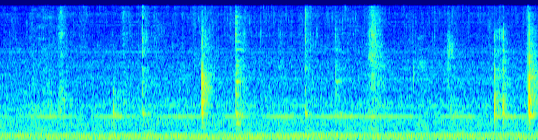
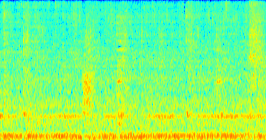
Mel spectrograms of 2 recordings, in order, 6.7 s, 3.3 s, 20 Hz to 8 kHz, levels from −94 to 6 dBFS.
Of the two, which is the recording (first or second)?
first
